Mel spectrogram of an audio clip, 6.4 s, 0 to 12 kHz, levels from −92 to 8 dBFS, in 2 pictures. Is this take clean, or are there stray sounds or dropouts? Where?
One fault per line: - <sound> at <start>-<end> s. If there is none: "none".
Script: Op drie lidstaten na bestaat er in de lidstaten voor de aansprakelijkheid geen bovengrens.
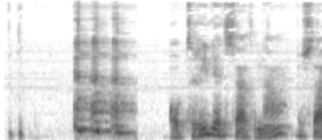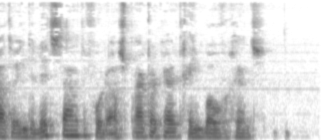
- laugh at 0.7-1.4 s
